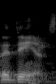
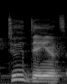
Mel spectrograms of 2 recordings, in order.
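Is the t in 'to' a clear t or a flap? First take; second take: flap; clear t. First: The t in 'to' is a soft flap. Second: The t in 'to' is a clear t. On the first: "а to dance. Там используется flap t" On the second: "Не to dance"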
